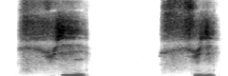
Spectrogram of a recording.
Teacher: 最后的 suite 要注意口型从 u 滑到 i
